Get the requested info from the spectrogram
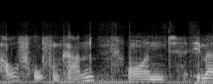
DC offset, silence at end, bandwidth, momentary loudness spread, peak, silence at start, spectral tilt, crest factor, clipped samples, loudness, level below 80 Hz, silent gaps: under 0.1%; 0 s; 8 kHz; 4 LU; -4 dBFS; 0 s; -6.5 dB/octave; 18 dB; under 0.1%; -22 LUFS; -42 dBFS; none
